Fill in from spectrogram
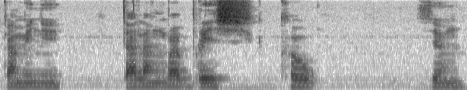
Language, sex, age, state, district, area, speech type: Bodo, male, 18-30, Assam, Kokrajhar, rural, spontaneous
